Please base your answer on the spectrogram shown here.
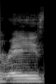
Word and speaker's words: Ra: And the god Rei is the sun god, and sun rays, they'll say Rei instead of Ra. They've always mispronounced it.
